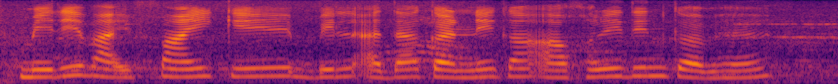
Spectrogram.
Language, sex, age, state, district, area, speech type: Urdu, female, 18-30, Uttar Pradesh, Gautam Buddha Nagar, urban, read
